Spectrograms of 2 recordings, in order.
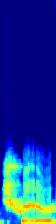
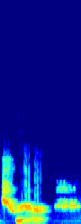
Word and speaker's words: Trier: In Trier, Germany. So Trier is spelled like Trier, Trier, and it is a very religious city.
